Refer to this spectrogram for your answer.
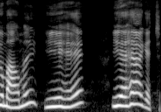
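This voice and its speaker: A woman speaks at a high pitch with very wide pitch swings and an animated tone. The sound is dry and close, with no echo. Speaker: pastor. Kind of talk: sermon.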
